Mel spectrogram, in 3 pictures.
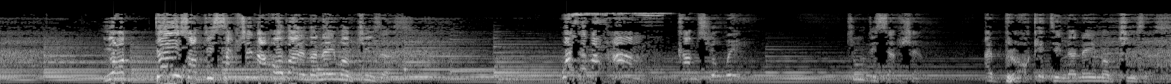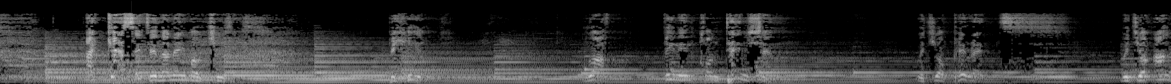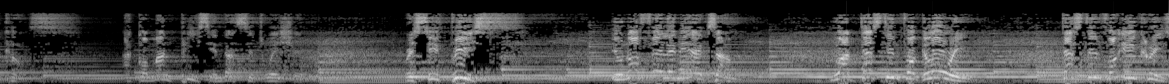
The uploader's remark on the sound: Preached at the First Love Gathering Service.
